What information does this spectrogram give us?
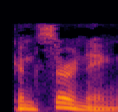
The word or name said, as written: concerning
